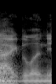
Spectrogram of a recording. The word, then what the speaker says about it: Magdalene: Is that how you pronounce that? Is it Magdalene? – Yeah. Magdalene, yeah.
